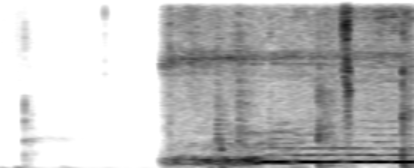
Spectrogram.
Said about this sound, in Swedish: nu ylar hunden i bakgrunden här. Nej! Jo. Var det i rätt tonart han ylade?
